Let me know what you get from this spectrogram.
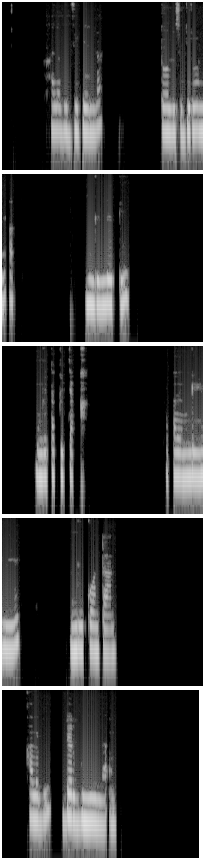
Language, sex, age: Wolof, female, 18-24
